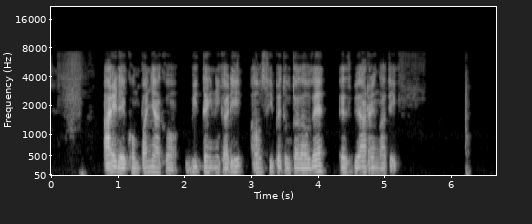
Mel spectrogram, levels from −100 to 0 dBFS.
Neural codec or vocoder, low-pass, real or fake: vocoder, 22.05 kHz, 80 mel bands, WaveNeXt; 7.2 kHz; fake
